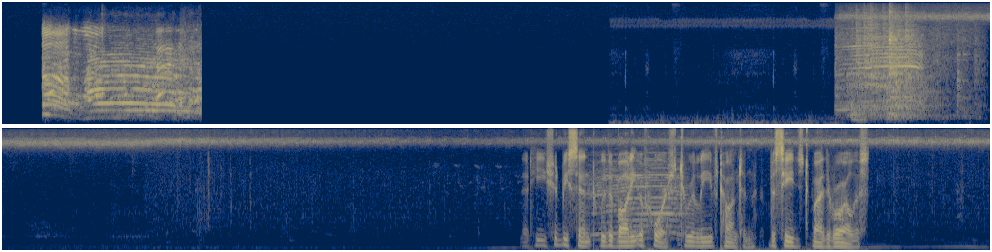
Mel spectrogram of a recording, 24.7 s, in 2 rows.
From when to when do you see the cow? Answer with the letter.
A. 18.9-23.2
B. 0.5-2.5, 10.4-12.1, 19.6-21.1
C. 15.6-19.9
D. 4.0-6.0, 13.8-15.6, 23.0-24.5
B.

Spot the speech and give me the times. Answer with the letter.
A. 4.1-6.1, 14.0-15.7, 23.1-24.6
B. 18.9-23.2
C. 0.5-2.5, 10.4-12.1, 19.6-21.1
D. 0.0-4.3
B.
